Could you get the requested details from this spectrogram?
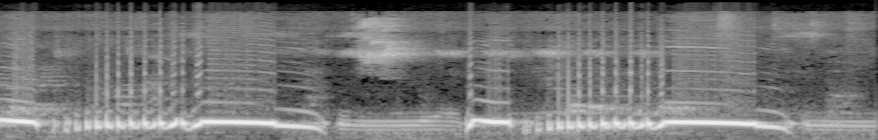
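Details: Dove song meant to stir lazy doves into calling: two loud phrases, each a fast stuttering roll of pulses followed by a sustained, gently falling coo, separated by softer drawn-out tones.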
